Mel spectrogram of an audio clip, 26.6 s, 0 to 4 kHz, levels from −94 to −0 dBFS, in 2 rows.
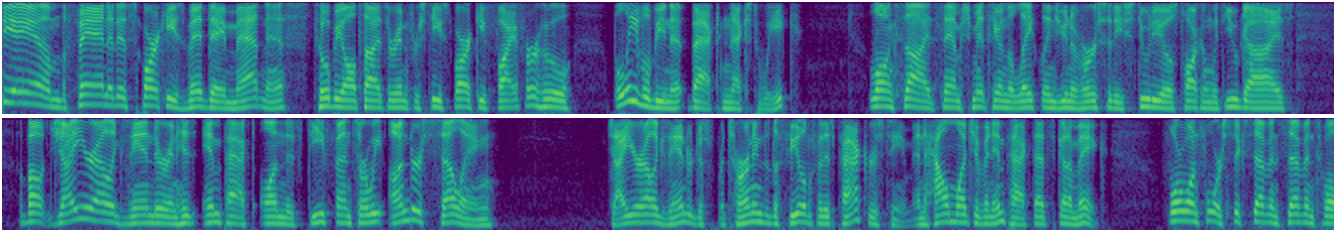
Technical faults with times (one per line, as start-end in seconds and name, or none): none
